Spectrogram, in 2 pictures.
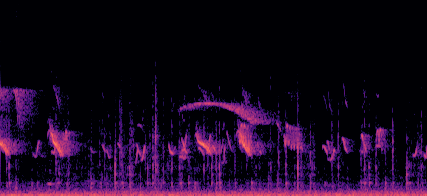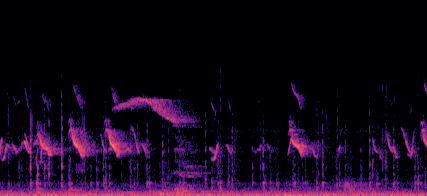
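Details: Young chicken chicks peeping continuously, dense quick downslurred chirps with occasional long arched whistles, low droning hum underneath.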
